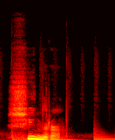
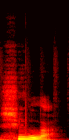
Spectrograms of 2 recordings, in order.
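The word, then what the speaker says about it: 신라: example the word for Silla it's written as Shinra but we have to pronounce it as Sheila by the way Sheila was a Korean Kingdom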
